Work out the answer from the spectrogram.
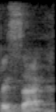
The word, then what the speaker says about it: Pesaj: La palabra Pascua es de origen griego, pero realmente su etimología está en el hebreo, que quiere decir paso, y se pronuncia Pesaj.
